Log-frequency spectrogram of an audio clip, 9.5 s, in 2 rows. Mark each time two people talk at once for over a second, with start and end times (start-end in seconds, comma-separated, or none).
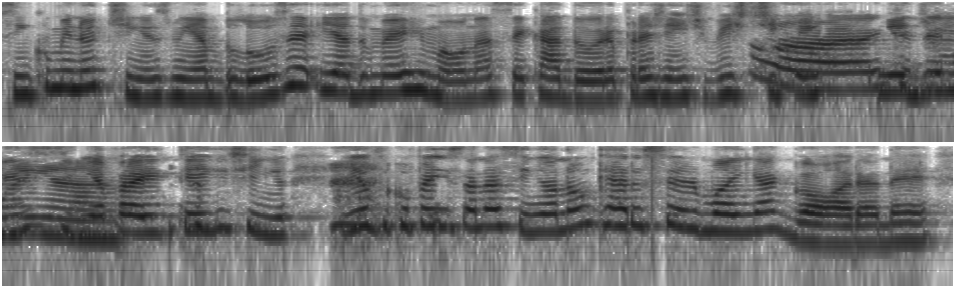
3.9-5.4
